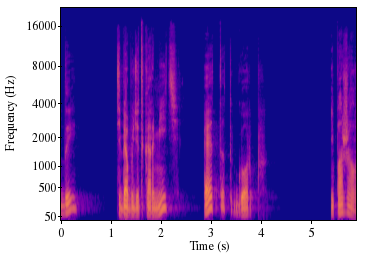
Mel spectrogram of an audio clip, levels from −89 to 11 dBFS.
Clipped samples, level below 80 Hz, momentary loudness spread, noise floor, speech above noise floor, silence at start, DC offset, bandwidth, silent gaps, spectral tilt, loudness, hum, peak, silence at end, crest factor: under 0.1%; -56 dBFS; 13 LU; -78 dBFS; 53 dB; 0 s; under 0.1%; 16.5 kHz; 4.60-5.39 s; -5.5 dB/octave; -27 LUFS; none; -4 dBFS; 0 s; 24 dB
